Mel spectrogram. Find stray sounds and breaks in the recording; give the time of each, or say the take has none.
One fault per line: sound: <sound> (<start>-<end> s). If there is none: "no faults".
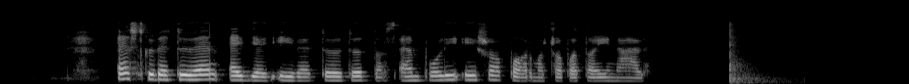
sound: thud (7.3-8.1 s)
